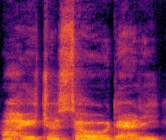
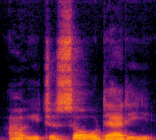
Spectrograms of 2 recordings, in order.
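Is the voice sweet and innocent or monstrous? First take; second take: monstrous; innocent. First: It is said in a monstrous, demonic voice. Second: It is said in a sweet, innocent voice.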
